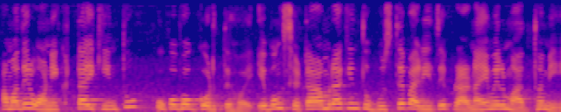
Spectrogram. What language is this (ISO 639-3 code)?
ben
